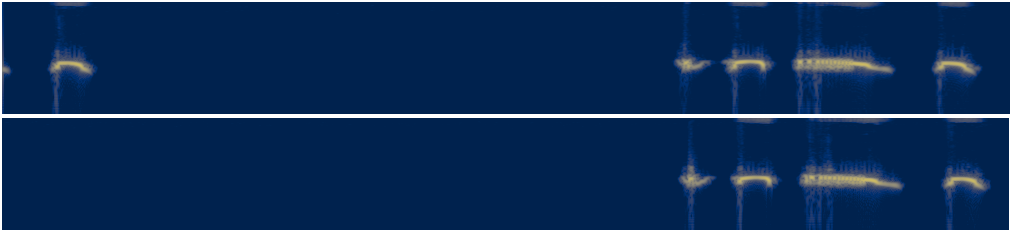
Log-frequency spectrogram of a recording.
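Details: Spotted dove pair, male and female, giving a call used to provoke newly caught birds. Soft coo phrases about five seconds apart: two clipped opening notes, a drawn-out rolled coo sliding downward, then a short arched coo. Nothing else is audible.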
